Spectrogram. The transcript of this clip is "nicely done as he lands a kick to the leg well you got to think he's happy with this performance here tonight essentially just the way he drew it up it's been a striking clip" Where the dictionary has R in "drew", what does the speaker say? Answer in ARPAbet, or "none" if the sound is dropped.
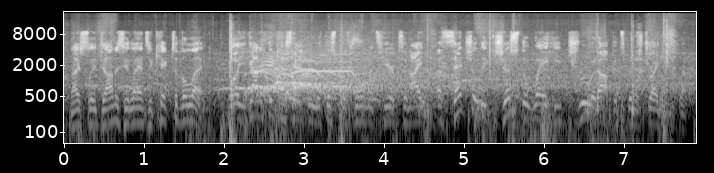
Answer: R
